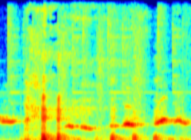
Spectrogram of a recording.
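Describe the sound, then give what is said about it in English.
A person tries to whistle while laughing: a thin, high, steady tone that wavers slightly in pitch and is broken up by breathy bursts of laughter. “It's hard to whistle when you're laughing, isn't it? It's very hard. I'm going to try.”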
